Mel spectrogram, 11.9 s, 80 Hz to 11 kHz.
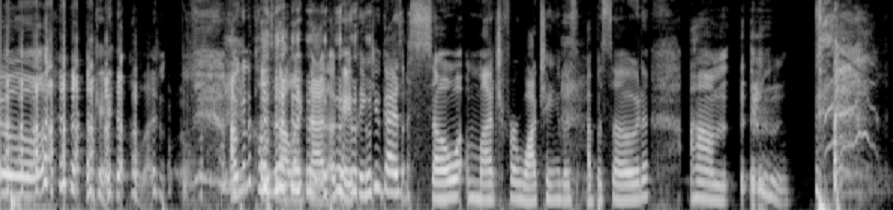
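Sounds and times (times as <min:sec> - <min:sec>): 
laughter: 0:00.0 - 0:05.4
speech: 0:03.1 - 0:11.4
person clearing throat: 0:09.9 - 0:10.5.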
